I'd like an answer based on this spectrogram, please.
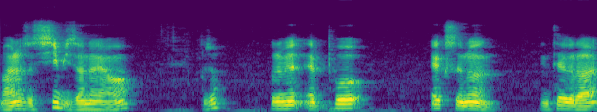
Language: Korean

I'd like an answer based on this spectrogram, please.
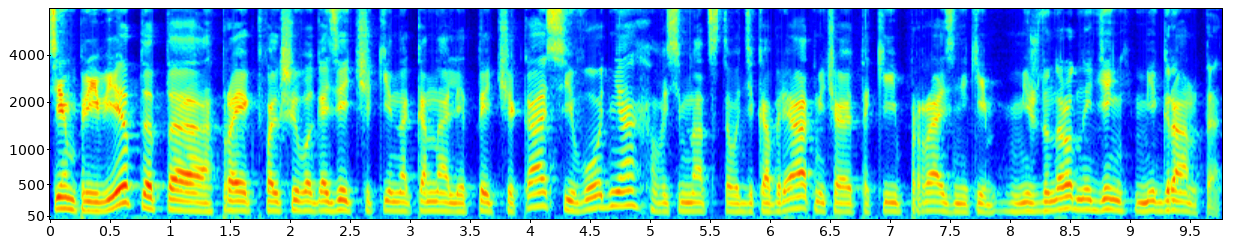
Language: Russian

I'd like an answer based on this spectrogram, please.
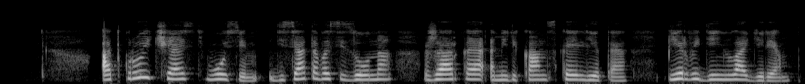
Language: Russian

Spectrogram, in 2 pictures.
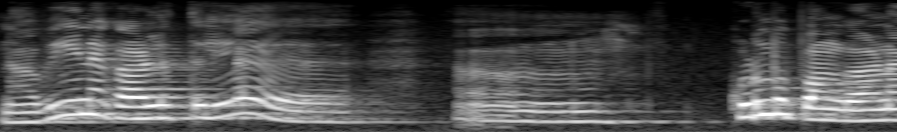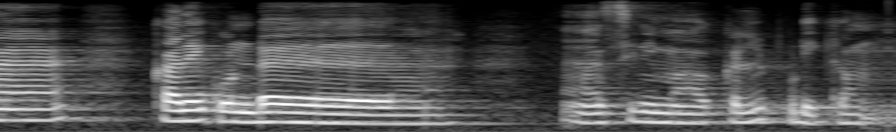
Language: Tamil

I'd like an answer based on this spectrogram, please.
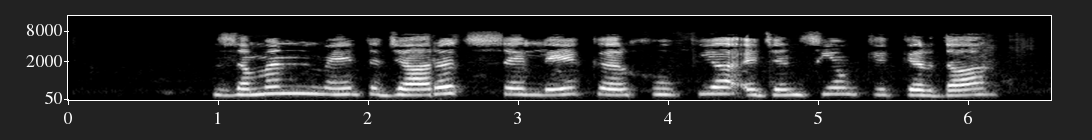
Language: Urdu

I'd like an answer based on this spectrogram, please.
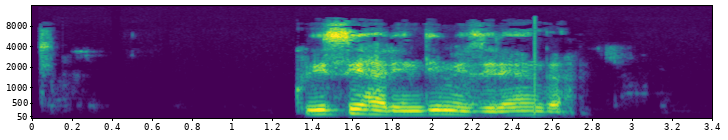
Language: Kinyarwanda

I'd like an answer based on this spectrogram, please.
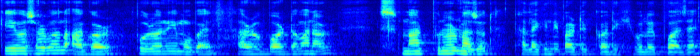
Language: Assamese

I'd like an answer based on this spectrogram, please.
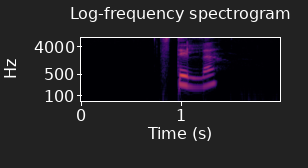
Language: Norwegian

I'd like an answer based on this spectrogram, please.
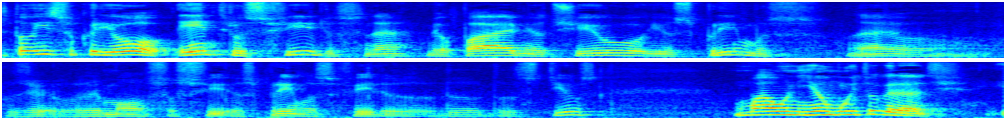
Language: Portuguese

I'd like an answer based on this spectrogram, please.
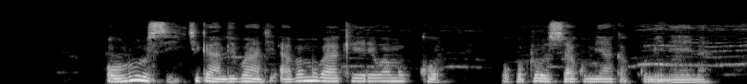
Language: Ganda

